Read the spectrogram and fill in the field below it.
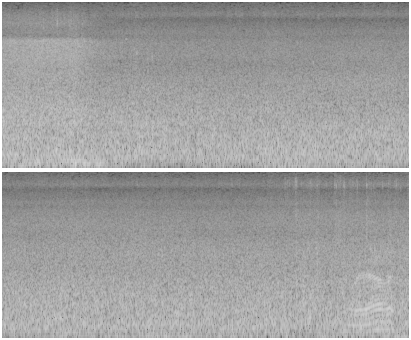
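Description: Fast-flowing river water rushes in a steady, loud broadband roar, close and unbroken, with no pauses throughout.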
